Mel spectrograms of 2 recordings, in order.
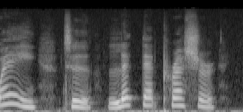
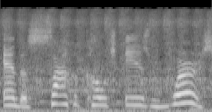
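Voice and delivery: mildly yelled cub's complaint; 3 semitones higher, 4 dB louder than usual. A narrator's reading. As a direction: push the voice a little, like a cub yelling. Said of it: "yelled Sister".

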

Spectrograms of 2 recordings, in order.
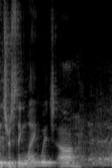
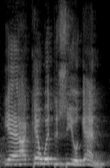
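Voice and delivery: higher old lady voice, heavily put on; old Sicilian woman; 4 semitones higher than usual. Old fan hopes to see the comedian again, old Sicilian woman voice. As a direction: play an adoring elderly Sicilian fan. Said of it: "an eighty-year-old Sicilian came up to me".

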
